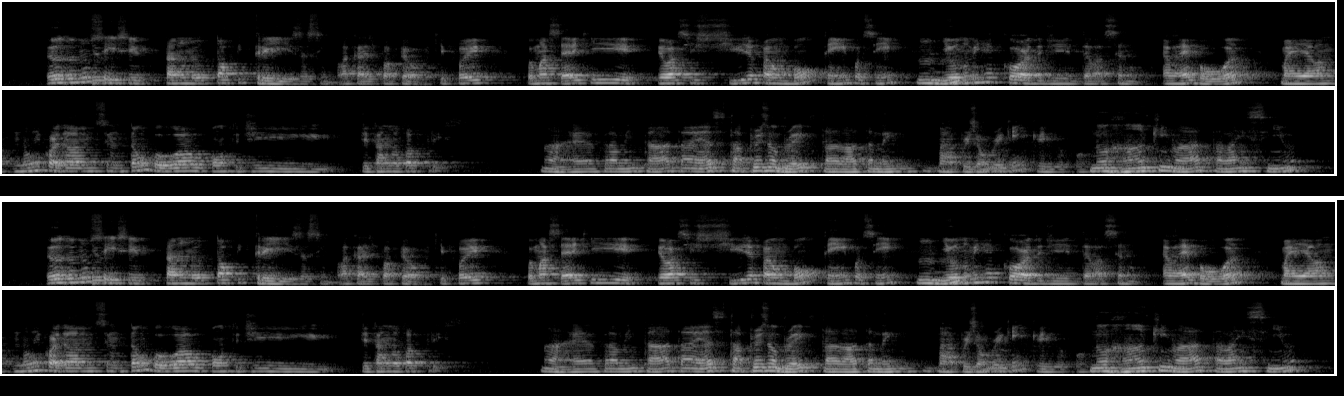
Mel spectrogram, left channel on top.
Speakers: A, on the right; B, on the right.
A: eu, eu não
B: Eu.
A: sei se tá no meu top 3, assim, La Casa de Papel, porque foi, foi uma série que eu assisti já faz um bom tempo, assim,
B: Uhum.
A: e eu não me recordo de dela sendo. Ela é boa, mas ela não recordo ela sendo tão boa ao ponto de de estar no meu top 3.
B: Ah, é, pra mim tá, tá essa, tá Prison Break, tá lá também
A: Ah, Prison
B: no,
A: Break é incrível, pô.
B: no ranking lá, tá lá em cima.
